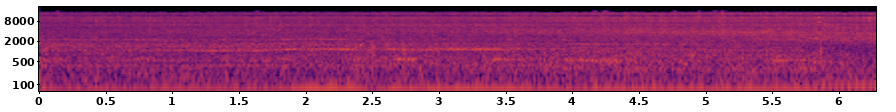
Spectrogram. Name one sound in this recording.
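Bulldozer tracks clank and squeal over dirt.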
